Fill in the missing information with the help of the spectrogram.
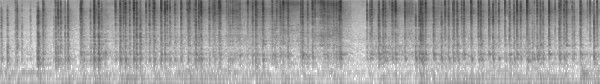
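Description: Long nails tap rapidly across a flat, solid inlaid wooden chessboard, producing a dense stream of short, dry clicks with a woody knock around the low-mid range. The taps continue steadily for about nine seconds, with a brief dip partway through before resuming.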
